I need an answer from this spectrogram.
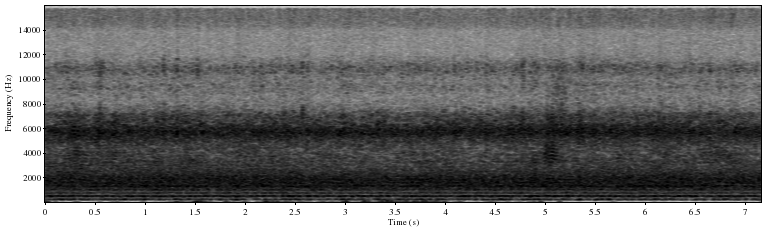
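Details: A steady hum from a honey bee swarm being caught into a bee box in Uttarakhand, India: constant droning with layered overtones, and a patch of low rumbling bumps in the middle seconds.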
